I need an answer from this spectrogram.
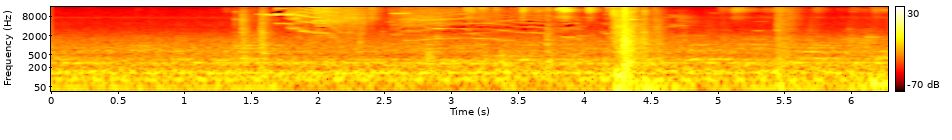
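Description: Vietnam Railways SE19 passenger train running, heard from on board: a steady low rumble of the wheels on the track, with high squeals from about one and a half to three seconds in and one sharp knock a little after four seconds.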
